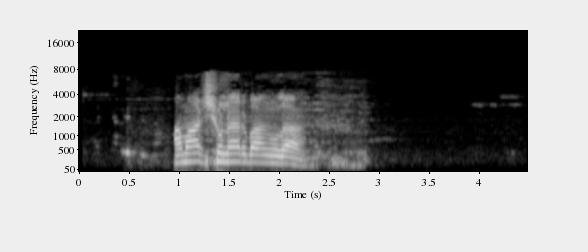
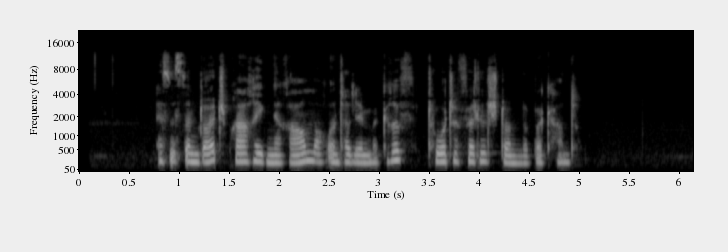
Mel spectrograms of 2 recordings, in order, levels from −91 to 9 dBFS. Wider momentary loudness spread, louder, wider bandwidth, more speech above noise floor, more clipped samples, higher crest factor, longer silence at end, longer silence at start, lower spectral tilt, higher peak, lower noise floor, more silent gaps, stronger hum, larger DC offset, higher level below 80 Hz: first, 22 LU vs 9 LU; first, -14 LUFS vs -35 LUFS; second, 7.8 kHz vs 12.5 kHz; first, 62 dB vs 45 dB; neither; about the same, 18 dB vs 20 dB; first, 1.85 s vs 1.15 s; second, 0.45 s vs 0.75 s; about the same, -4.5 dB/octave vs -4.5 dB/octave; first, -2 dBFS vs -16 dBFS; about the same, -77 dBFS vs -80 dBFS; neither; neither; neither; first, -60 dBFS vs -88 dBFS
